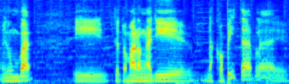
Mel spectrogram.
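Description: A man's voice: lowish voice, a little slow, vocal fry, faint music behind. A man telling jokes on a radio show, acting out the characters in his stories. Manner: animated storyteller, voicing characters in the jokes. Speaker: radio joke teller.

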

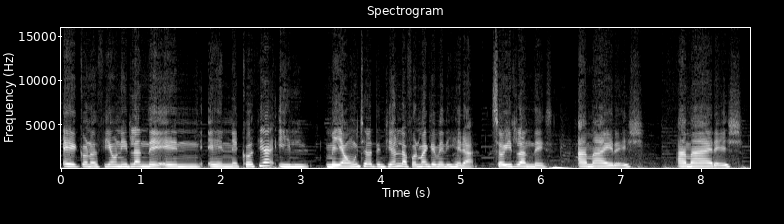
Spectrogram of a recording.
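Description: A woman with a somewhat high voice chatting on a radio show, eagerly agreeing and sharing her own anecdotes, with faint music behind her. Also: level tone, brisk, hardly any pauses. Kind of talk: casual radio chat.

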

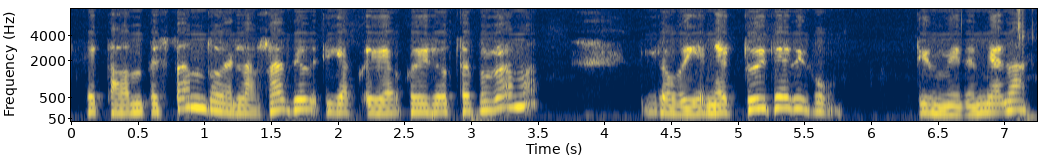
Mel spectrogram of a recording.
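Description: A woman's voice: on the low side, a little mellow, no echo. A woman calling in to a live radio show over the phone, chatty and grateful, repeating words as she searches for them. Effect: heard over a phone line. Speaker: radio call-in listener.

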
